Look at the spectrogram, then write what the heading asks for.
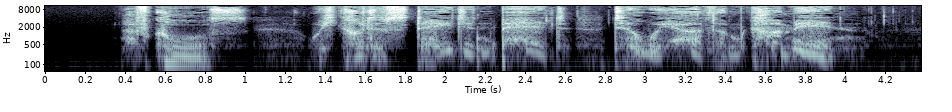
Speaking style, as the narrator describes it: he whispered

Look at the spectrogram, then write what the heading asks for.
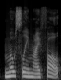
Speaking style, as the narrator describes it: Finn said

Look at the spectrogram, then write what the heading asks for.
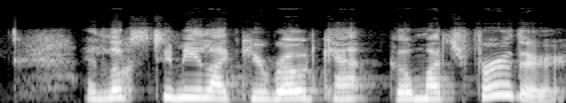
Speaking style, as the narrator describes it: remarked cheerfully

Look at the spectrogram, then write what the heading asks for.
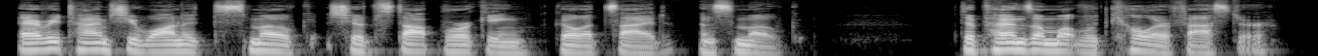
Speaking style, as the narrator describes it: Tevi says

